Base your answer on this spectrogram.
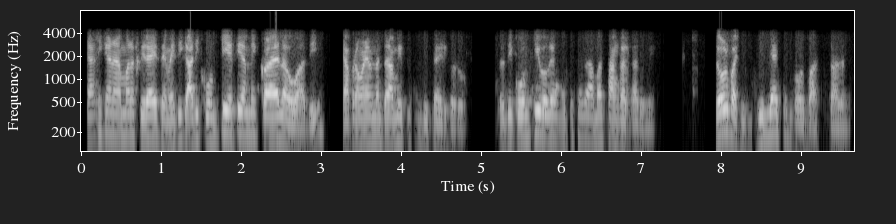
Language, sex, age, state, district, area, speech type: Marathi, male, 18-30, Maharashtra, Sindhudurg, rural, conversation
